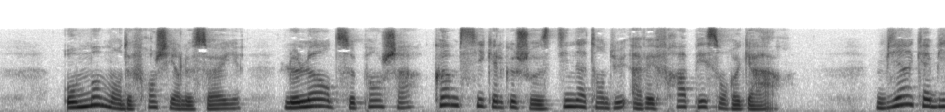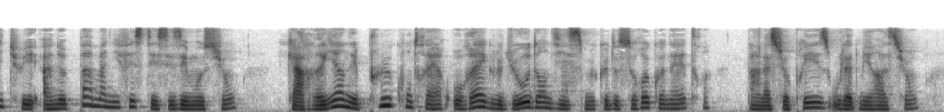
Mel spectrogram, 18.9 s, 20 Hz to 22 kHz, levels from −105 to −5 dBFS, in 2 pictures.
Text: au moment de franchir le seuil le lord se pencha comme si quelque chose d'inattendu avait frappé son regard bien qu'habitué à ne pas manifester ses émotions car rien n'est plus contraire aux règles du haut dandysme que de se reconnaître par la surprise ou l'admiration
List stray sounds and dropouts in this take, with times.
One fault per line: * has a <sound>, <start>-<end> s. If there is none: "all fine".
all fine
